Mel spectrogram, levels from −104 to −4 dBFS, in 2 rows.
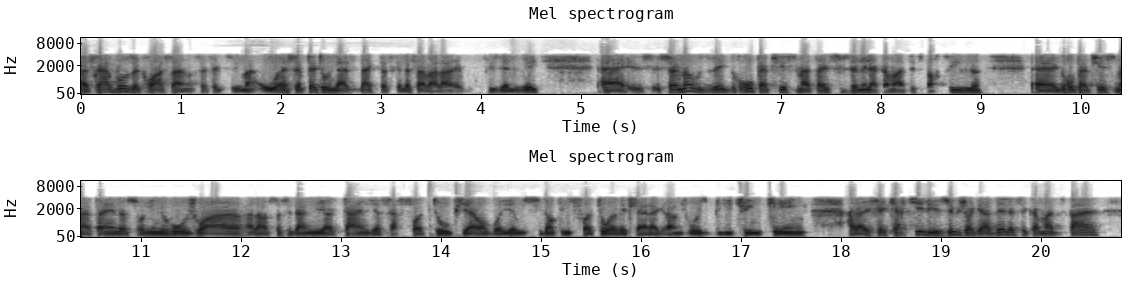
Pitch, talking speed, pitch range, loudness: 110 Hz, 255 wpm, 95-125 Hz, -16 LUFS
